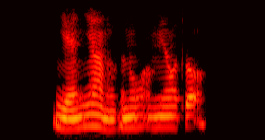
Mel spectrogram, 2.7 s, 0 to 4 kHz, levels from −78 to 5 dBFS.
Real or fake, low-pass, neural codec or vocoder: fake; 3.6 kHz; vocoder, 44.1 kHz, 128 mel bands every 512 samples, BigVGAN v2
